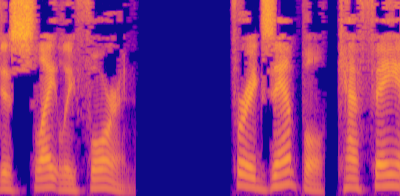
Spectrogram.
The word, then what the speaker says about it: café: For example, café and pâté both have a pronounced final e, which would otherwise be silent under the normal English pronunciation rules. However, café is now sometimes facetiously pronounced calf.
